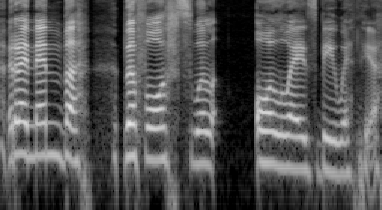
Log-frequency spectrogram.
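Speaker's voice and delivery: amateur Scottish movie quote; hammed-up Scottish accent. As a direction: attempt a Scots accent, amused at yourself. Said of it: "my best attempt at a Scottish accent".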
